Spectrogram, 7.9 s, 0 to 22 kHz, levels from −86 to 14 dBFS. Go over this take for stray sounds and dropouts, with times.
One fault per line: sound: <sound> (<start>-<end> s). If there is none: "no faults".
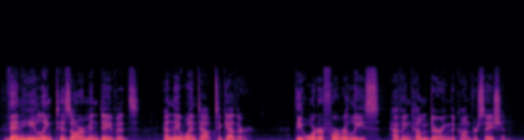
no faults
